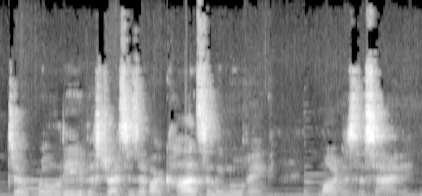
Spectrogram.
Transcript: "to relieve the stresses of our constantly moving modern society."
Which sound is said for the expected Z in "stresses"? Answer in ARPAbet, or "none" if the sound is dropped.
Z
